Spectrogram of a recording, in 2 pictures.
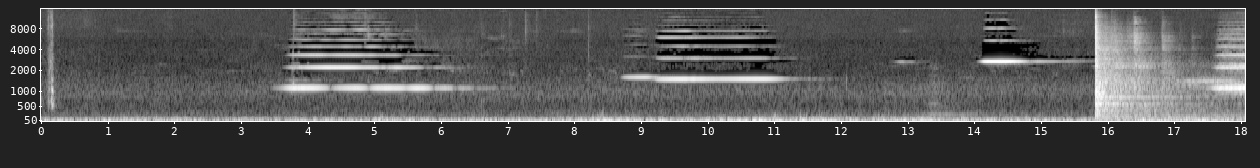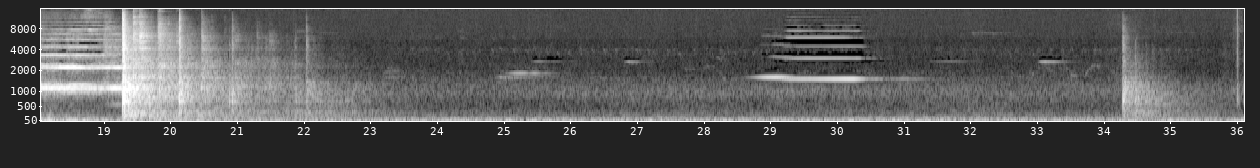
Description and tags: Eeiry Gate within a forrest
I recorded this gate in Ashton Court, Bristol. I recorded it for a surround sound eco-soundscape composition however i felt the need to share as it was probably one of the best sounds i captured. The long hollow poles the gate is attached to creates a spooky reverb that sounds like its coming from the ground itself.
Creak, Creaking, Creepy, Forrest, Gate, Horror, Old, Scary, Stereo, eeiry, foley, spooky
